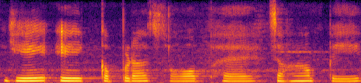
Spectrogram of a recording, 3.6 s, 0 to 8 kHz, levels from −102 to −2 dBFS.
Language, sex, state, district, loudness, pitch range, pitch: Hindi, male, Chhattisgarh, Raipur, -20 LUFS, 230-250 Hz, 245 Hz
